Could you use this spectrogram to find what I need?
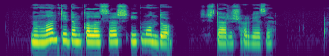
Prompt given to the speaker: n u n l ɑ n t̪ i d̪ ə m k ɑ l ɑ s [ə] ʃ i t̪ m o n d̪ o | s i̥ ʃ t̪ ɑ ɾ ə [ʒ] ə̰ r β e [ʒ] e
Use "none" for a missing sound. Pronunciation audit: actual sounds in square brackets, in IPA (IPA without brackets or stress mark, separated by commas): ɑ, ʃ, z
